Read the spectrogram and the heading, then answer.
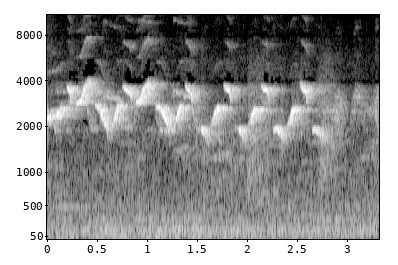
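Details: Chinese hwamei, 'mơ' type, an artisan keeper's bird praised as a fine singer, giving loud rolling whistled loops that dip and rise about two or three times a second in a continuous clear phrase.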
